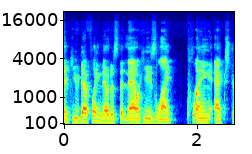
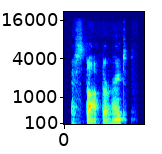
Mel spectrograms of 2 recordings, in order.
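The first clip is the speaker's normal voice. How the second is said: muttered quietly, lower and quieter; 5 semitones lower, 14 dB quieter than usual. Voicing a character who gives a look: quiet, under his breath. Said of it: "Real quiet under his breath".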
